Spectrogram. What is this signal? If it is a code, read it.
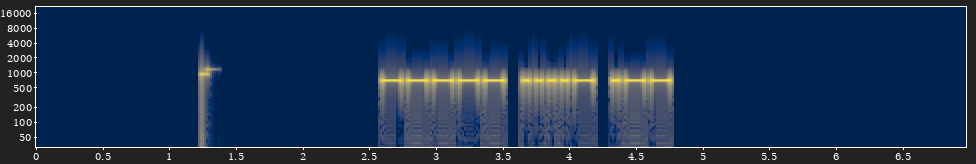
Morse code, heard as a keyed tone, about 25 wpm, 700 Hz. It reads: 04W
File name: Three Letter-Number Combinations - 25wpm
